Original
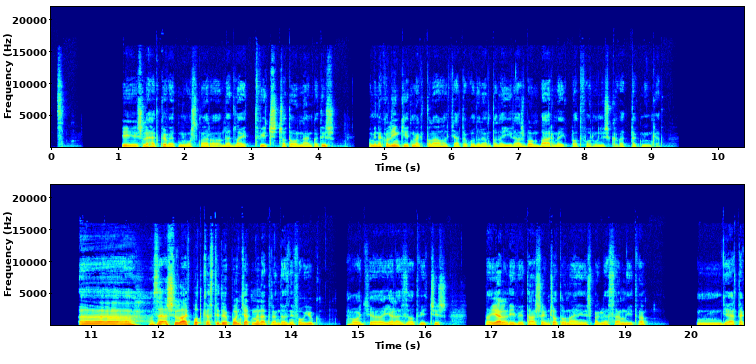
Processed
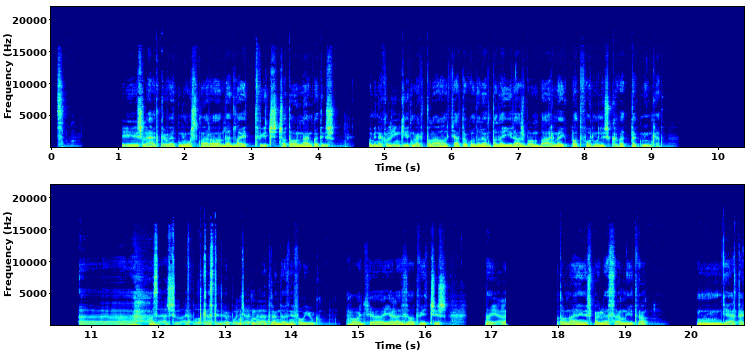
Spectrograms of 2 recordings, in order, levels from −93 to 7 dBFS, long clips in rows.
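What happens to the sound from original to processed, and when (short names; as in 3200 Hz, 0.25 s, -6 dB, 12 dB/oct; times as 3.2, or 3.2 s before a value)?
13.02–15.89 high shelf 3600 Hz -9 dB
17.21–17.98 room tone
whole clip: thirty-one-band EQ 125 Hz -4 dB, 1600 Hz +3 dB, 3150 Hz +3 dB; negative-ratio compressor -27 dBFS, ratio -1; gain -9 dB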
